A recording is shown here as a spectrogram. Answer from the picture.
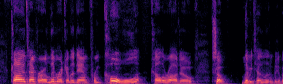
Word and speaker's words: Cole: So, population 6,000, 60% of Cole is Hispanic, which is kind of interesting. How do you spell it? C-O-L-E. Like coleslaw.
